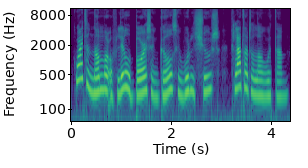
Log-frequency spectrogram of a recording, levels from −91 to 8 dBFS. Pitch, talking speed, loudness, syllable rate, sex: 225 Hz, 205 wpm, -19 LUFS, 5.4 syllables/s, female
